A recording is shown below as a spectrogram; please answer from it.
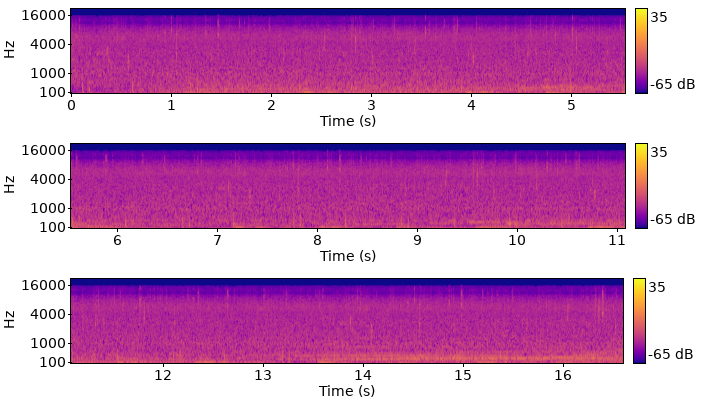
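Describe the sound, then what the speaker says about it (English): Steady rain falls in The Elder Scrolls: Legacy, a constant soft hiss of drops on surfaces with a low ambient drone beneath, continuous and unbroken throughout. "And look, it's still raining."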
